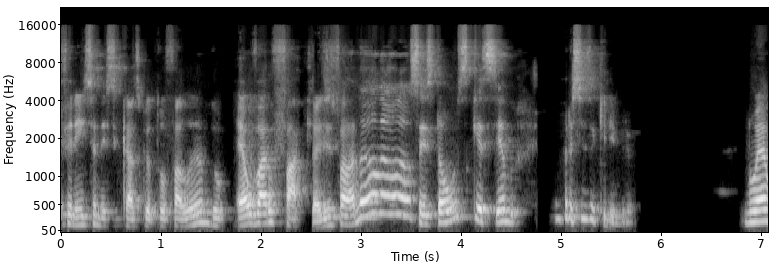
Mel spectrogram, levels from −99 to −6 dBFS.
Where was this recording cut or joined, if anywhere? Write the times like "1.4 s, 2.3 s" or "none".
2.5 s, 4.8 s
